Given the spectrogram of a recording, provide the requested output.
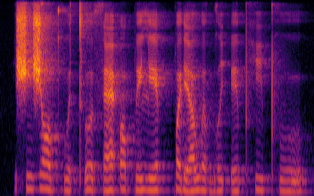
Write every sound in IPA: ʃ i ʒ ɔ kʷʰ ɛ tʼ ʊ θ æ ʔ ɔ p ɪ lʲ ɛ pː ʌ ɾʲ ɑ w ə ɡʷ i ʔ ɪ pʰ i pʰ u

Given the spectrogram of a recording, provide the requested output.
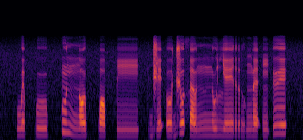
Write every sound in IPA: w ɘ˩ pː uː˩ pː ũ˥ nː ɔ˩ ʊ̯ pː ɔ˩ pː iː˩ | d͡ʒ e˩ ʔ o˩ d͡ʒ o˥ θ ɐ˩ ʊ̯ nː u˩ ʎ eː˩ r o̤˩ ŋ͡m ɛ˩ ʔ ĩ˩ ʔ ɨ˥ ɪ̯

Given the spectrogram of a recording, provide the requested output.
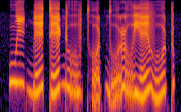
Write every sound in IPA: w i˦˨ ɡ͡b e˩˥ t e˩˥ ɖʱ ṵ˦˨ v t̪ʰ o̰˩˥ ʈ d̪ ṵ˩˥ ɭ ṵ˦˨ j e˩˥ v u˩˥ ʈ

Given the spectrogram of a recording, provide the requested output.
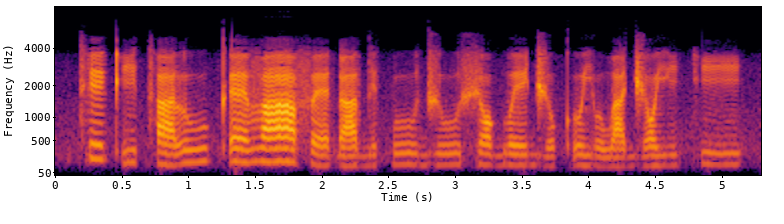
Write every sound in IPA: tʰ e˦ kʼ i˨ tʰ a˨ l uː˦ kʼ ɛ˦ v aː˦ f ɛ˨ ɗ a˨ d ɪ˦ k͡p uː˨ d͡ʒ uː˨ ʃ ɔ˦ ɡʷ eː˦ d͡ʒ o˨ kʼ ʊ˦ j ʊ˨ w a˦ d͡ʒ ɔ˦ j i˦ kʰ iː˦

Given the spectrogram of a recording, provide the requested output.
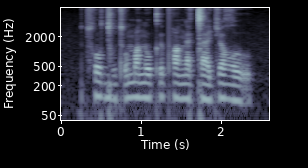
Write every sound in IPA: t͡sʰ o ɡ͡ǀ u tʼ o m ɑ n o kʼ ø pʰ ɑ ŋ æ ǀ æ c ø ʁ u

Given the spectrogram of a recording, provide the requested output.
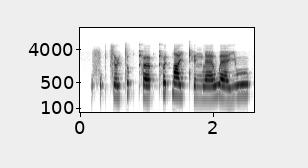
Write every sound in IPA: f ʊ˨ k̚ t͡s ɵ˨˧ ɥ t̪ ʊ˥ k̚ t̪ʰ œː˨˥ k̚ t̪ʰ ɵ˥ t̚ aː˧ j t̪ʰ ɪ˨ ŋ l ɛː˨˥ w ɛː˨ j uː˥

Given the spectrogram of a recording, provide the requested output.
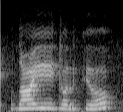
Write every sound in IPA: dˤ eː d ɔ r kʲ ɔ

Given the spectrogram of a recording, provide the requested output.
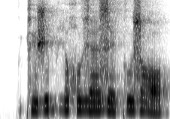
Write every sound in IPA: kʲ ʊ ʒ i bʱ i χʷ i ɣ ɛ z e k u z ɔ

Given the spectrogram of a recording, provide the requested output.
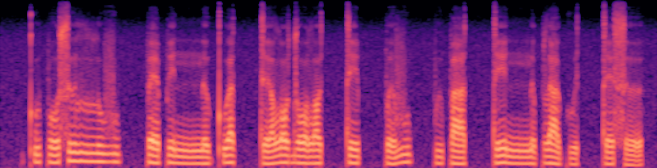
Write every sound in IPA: kʷʼ e p o s ɯ lː u v u pː ɛ p e nː ə kʷʼ a tː e lˠ o d o lˠ ɯ tː e pː ə v u pː ɯ p a tː e nː ə p l a kʷ e tː ɛ s ə

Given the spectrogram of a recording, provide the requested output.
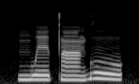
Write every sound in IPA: n̪ w e˧ t̪ ã˧ ɡ o˥˧

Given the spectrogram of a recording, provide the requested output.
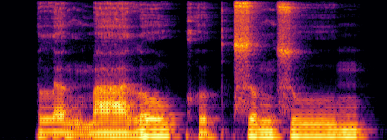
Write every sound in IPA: l ɐ˨˩ ŋ m aː˨ l o˧ w kʰ ʊ˨ k̚ t͡s ʊ˧ ŋ s uː˥ m

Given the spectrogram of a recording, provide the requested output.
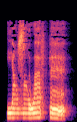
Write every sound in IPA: j æ y̯ zˤ a y̯ w a f p æ̃

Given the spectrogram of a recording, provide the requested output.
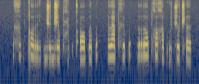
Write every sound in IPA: x ə̤ p ǃ ɔ r e̤ p d͡ʒ ʊ d͡ʒ ə p ħ ə̤ p kʼ ɔ p ə p | l a p x ʏ p | r ɔ p χ ʊ χ ə pʼ ṳ t͡ʃ ʊ t͡ʃʼ ə

